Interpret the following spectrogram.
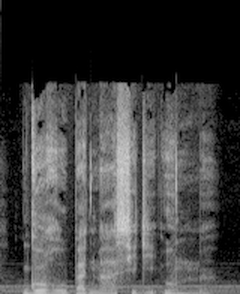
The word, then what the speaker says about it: Padma: Ha Hum Vajra Guru Padma Siddhi Hum. Que les Tibétains prononcent Om Ha Hum Benza Guru Pema Siddhi Hum. Je considère ce mantra comme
